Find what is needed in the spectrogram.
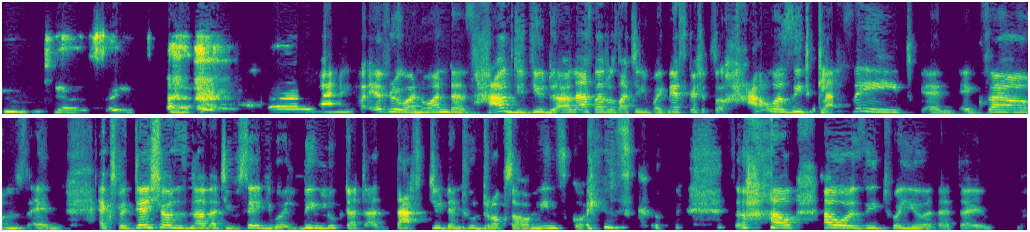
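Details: Adult host; typical speech.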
